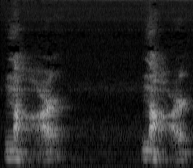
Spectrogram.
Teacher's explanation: R at the end is pronounced together with the syllable before it. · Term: R Hua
